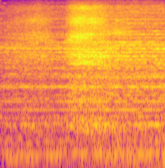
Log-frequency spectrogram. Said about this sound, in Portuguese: Surge uma pequena pausa entre eles, na qual ouço a respiração um pouco pesada de um deles.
